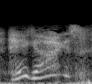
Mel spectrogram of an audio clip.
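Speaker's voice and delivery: high, friendly mock call. Kakashi runs up to his students, calling out. Character calls out while running.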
